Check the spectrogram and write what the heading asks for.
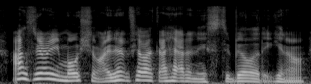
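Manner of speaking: normal talking voice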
